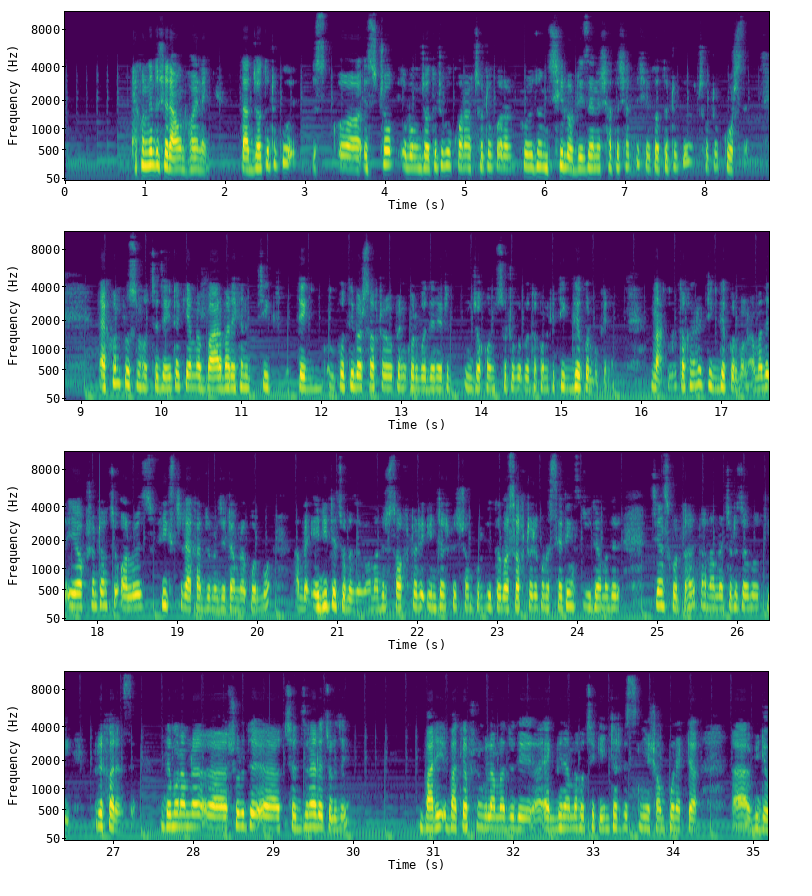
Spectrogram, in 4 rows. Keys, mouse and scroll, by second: 0.2 a, 1.8 v, 8.9-9.8 typing, 10.3 click, 16.4 click, 20.9 click, 27.0 click, 29.7 click.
